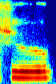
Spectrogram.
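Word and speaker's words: 嘘: this is the first sound, the sound shu, and it's pronounced like sh, like you're shushing someone, and oo as in wood, and then it has an I as in it.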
